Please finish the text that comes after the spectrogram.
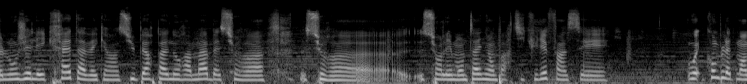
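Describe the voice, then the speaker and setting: A woman with a fairly high voice speaks as a tourist office representative in an informal interview. She sounds enthusiastic as she describes what is on offer, with faint music playing behind her. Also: a little mellow. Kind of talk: informal promotional interview, describing local trails.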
